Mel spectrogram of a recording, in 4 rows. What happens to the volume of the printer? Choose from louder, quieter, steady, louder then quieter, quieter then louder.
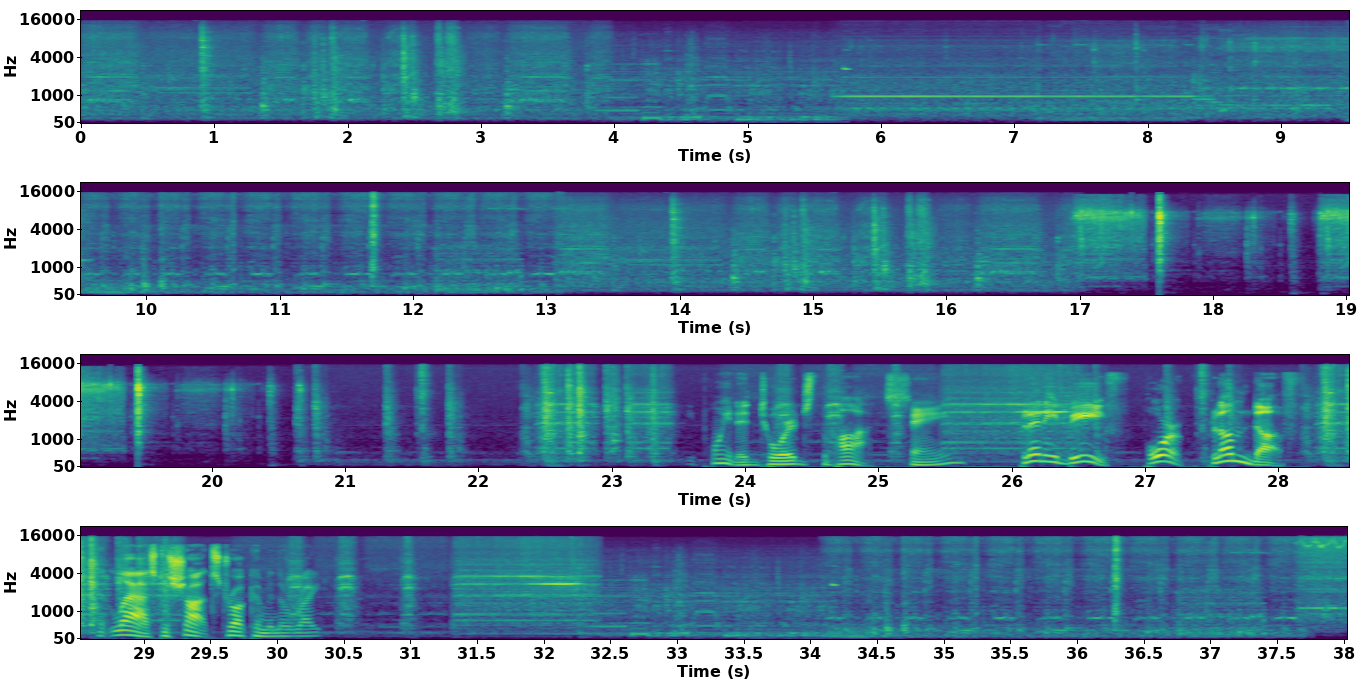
steady.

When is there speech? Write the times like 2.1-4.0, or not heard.
23.8-30.4.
